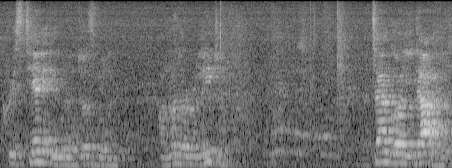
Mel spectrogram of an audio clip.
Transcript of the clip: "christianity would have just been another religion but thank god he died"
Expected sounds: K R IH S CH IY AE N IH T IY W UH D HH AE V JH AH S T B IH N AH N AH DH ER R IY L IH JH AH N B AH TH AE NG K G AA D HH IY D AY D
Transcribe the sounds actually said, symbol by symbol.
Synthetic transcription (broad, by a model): K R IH S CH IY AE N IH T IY W UH D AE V JH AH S B IH N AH N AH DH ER R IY L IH JH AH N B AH T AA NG G AA D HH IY D AY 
